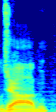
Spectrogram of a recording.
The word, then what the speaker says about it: Job: Yeah, Job is one of the books of the Bible. You probably don't know that. It's pronounced Job because it's about someone named Job, but it's spelled J O B.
